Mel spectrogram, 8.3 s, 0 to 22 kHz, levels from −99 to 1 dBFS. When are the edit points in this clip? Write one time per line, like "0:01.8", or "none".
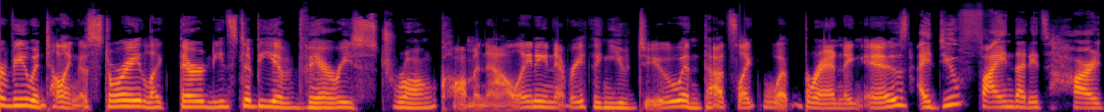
0:06.8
